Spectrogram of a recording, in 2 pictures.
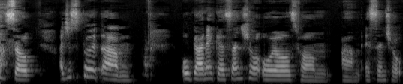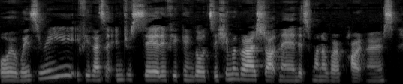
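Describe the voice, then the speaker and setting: A woman's voice: mid-range voice, lively intonation, normal speed, bright, forceful tone. A woman born and raised in Japan, hosting a casual live stream, chatty with frequent laughs and many fillers. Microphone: phone or webcam, live stream.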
